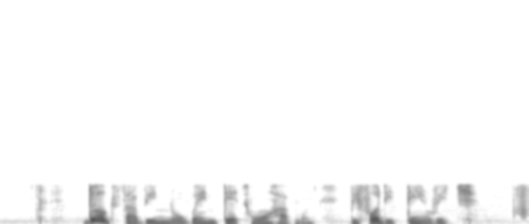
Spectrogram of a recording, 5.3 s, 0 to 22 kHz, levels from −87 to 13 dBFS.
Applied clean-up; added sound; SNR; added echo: none; none; none; none.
